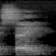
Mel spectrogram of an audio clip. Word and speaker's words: psi: इसको साई बोलते हैं, PSI, पी साइलेंट है, ग्रीक शब्द है ये।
